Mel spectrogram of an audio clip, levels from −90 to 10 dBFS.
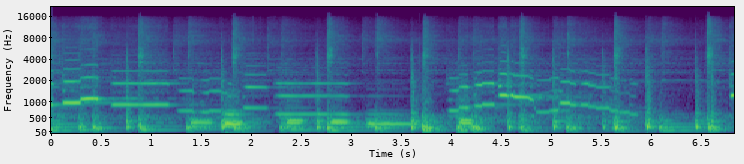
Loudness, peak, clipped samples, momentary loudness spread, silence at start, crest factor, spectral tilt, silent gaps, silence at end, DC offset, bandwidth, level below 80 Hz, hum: -19 LUFS; -4 dBFS; under 0.1%; 7 LU; 0 s; 14 dB; -6 dB/octave; none; 0 s; under 0.1%; 16.5 kHz; -54 dBFS; none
